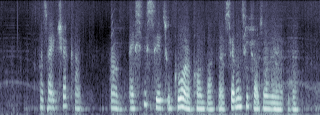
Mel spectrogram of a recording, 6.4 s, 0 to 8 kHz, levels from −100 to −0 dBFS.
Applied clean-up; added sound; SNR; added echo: neural separator model SepFormer DNS4.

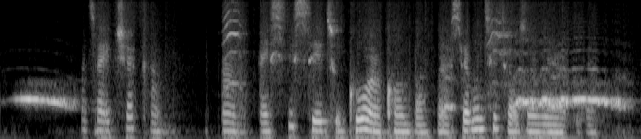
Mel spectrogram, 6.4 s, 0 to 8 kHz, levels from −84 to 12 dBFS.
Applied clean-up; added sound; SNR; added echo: neural mask model RNNoise.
